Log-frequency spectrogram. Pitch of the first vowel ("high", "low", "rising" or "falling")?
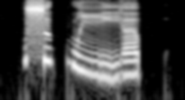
high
